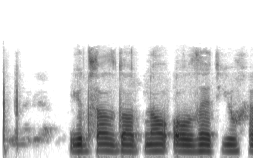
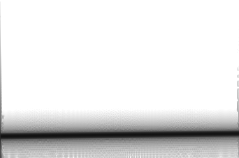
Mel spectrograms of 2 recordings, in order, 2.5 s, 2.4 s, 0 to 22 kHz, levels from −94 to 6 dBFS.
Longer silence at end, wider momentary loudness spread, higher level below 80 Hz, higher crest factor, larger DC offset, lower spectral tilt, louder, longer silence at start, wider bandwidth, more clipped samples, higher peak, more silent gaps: about the same, 0 s vs 0 s; first, 9 LU vs 0 LU; first, -60 dBFS vs -86 dBFS; first, 14 dB vs 4 dB; neither; about the same, -7.5 dB/octave vs -7 dB/octave; second, -17 LUFS vs -6 LUFS; about the same, 0.1 s vs 0 s; first, 7.2 kHz vs 0.7 kHz; neither; about the same, -2 dBFS vs -2 dBFS; neither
